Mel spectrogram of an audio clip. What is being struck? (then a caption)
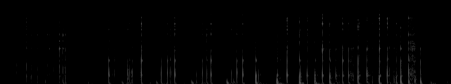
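Wooden cooking spoon. A single light, solid wooden cooking spoon is held up in both hands while fingertips and nails scratch and rub along its bowl and handle. The result is a rapid, irregular series of short, dry scratching clicks and rubs with a bright, crisp edge and almost no ring, set against a quiet background.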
